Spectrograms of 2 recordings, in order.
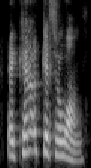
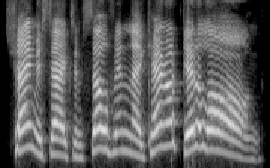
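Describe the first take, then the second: First: Said in the usual way. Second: Loud, slow, higher fan shout; real thrill at the tag; excited shout. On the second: Real, not acted. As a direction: yell it at the screen. Shouting at wrestling on screen.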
